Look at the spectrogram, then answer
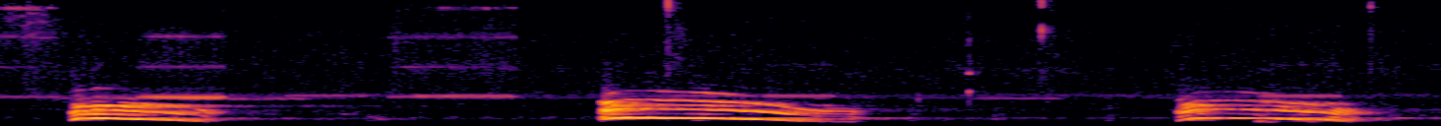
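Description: A coyote gives three long, wavering howls that rise briefly then slide downward, each lasting about a second.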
